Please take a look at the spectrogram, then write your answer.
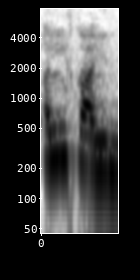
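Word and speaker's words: alkyne: असेल तर त्याला के, आता इथे काय असतं अल्के ANE हे लक्षात ठेवा स्पेलिंग, त्याला म्हणतात अल्केन, ए असतो. जर डबल बॉन्ड असेल तर त्याला म्हणतात अल्कीन, इंग्लिशमध्ये ई असतो बघा. आणि जर ट्रिपल बॉन्ड असेल तर त्याला अल्काइन म्हणतात, अल्काइन वाय, म्हणजे फक्त एकाच लेटरचा फरक आहे.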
